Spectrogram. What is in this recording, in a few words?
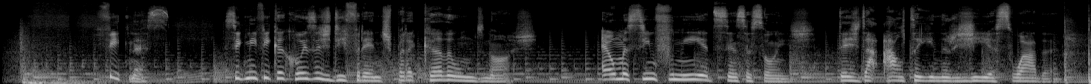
Portuguese; Nike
